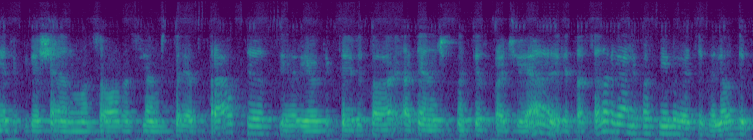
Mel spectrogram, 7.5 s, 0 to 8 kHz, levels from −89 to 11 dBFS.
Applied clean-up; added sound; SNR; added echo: neural separator model SepFormer DNS4.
